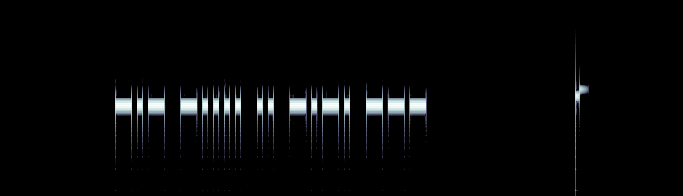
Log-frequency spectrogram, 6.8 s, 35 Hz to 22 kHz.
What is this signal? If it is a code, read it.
Morse code, heard as a keyed tone, about 22 wpm, 700 Hz. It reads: K6ICO
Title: USA Call Signs - 5 Characters - 2x Character Spacing - 22wpm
